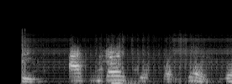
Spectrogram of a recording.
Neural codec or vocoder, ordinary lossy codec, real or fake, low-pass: none; none; real; 5.4 kHz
